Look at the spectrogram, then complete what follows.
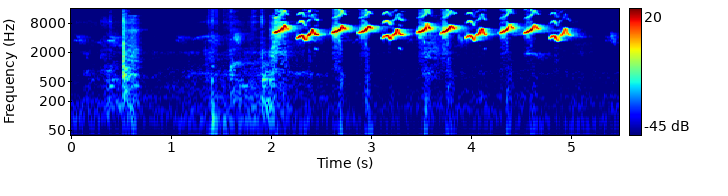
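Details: Singing male cinereous tit gives a fast series of sharp, high, see-sawing double notes, roughly eleven in a row, preceded by faint tapping sounds.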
